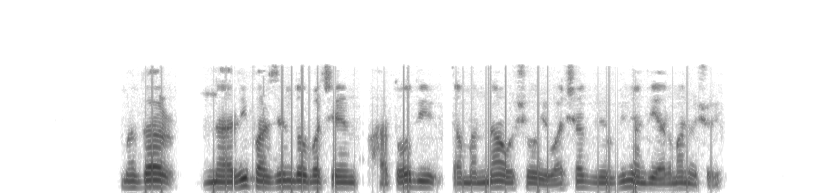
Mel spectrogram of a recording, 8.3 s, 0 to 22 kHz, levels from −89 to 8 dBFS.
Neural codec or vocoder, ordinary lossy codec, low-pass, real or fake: none; AAC, 48 kbps; 5.4 kHz; real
